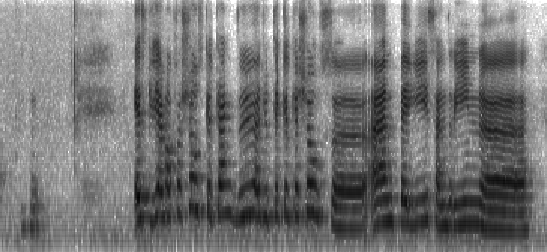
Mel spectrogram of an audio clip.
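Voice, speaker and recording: This voice has a non-native accent and moves at a fairly slow pace. Long, frequent pauses break up very wide pitch swings. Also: woman, high pitch for a woman. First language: not French (speaking French). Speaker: association founder leading a launch webinar. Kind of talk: webinar closing remarks. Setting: video call webinar. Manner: hesitant, many fillers.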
